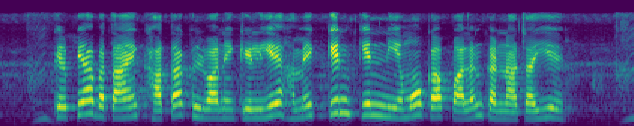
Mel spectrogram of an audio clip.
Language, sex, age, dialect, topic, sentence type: Hindi, female, 18-24, Kanauji Braj Bhasha, banking, question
